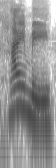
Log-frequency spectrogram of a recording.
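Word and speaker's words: Jaime: not that it's it's Jamie in Spanish is pronounced Hae because of the J right you stupid who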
